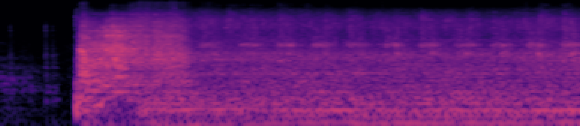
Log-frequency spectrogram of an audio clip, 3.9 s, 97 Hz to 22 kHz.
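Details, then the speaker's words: Jaguar XJC with Stromberg 175 carburettors, after adjusting water chokes and choke fast idle around 1000 rpm: fast idle with a faint steady chirping whir from an idler pulley needing a look; no lean backfire. "the sound you're hearing is uh an idler pulley I need to have a look at"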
